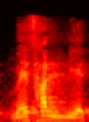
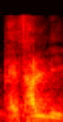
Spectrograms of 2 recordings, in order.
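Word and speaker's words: 웨살리: 외살리에 도착했어. 외살리 근교 웰루바. 그 벨루바 그렇게 돼 있는데 다 외자로 발음한다고 여러 번 얘기했으니까 옛날에는 배살리 그랬지만 요새는 외살리. 옛날식으로는 배살리지만 요새식으로는 외살리.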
